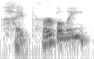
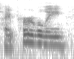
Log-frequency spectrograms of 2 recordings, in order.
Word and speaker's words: hyperbole: is some and by the way George we pronounce it hyperbole I know it's spelled hyperbole but it's a weird word pronounced hyperbole and that just means something that's an exaggeration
